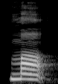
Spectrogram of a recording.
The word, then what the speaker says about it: mar: Next word है माँ, जिसकी स्पेलिंग है MAR। यहाँ पर आ साइलेंट है इसलिए इसे माँ बोलेंगे, जो कि एक वर्ब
